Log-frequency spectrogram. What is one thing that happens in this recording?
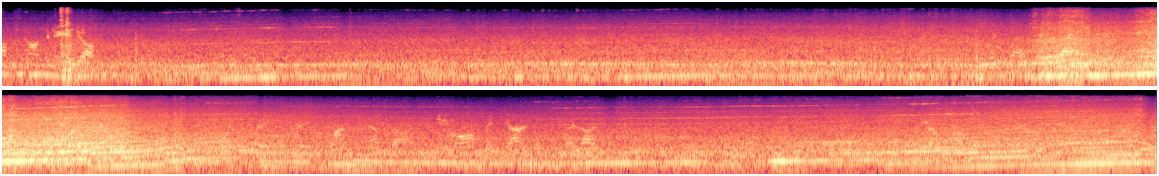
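A race car engine hums steadily at low speed, then revs up.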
